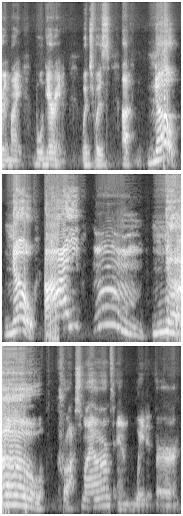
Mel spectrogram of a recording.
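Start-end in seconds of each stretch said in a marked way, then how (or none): 2.9-8.0 high, loud, wailing no; stubborn shouting refusal. Retold or imitated. Customer refusing the clerk, with a loud, high, whining no. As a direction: refuse her outright, almost crying it. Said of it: "the English version first of how I talked to her".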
